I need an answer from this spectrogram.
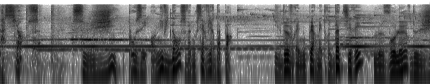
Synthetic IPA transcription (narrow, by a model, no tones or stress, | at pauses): pʰḁsjɑ̃s | səʒipozeʔɑ̃nevid̪ɑ̃svanusɛʁviʁd̪apa̰ | ild̪əvʁɛnupɛʁmɛt̪χəd̪at̪iʁeləvɔlœʁd̪əʒi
